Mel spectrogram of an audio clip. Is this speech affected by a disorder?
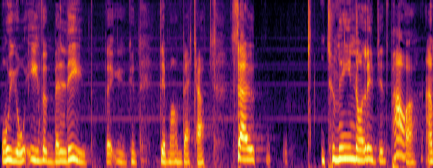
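Yes: cerebral palsy.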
